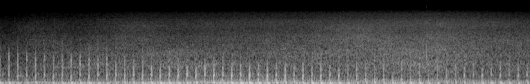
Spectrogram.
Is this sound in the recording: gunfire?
no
